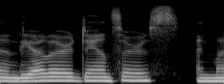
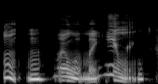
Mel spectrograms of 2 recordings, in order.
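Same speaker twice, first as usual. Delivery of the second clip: much higher, whiny mock voice; mean Erica impression; 11 semitones higher than usual. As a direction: pout it out meanly. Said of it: "she's got a little mean face".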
